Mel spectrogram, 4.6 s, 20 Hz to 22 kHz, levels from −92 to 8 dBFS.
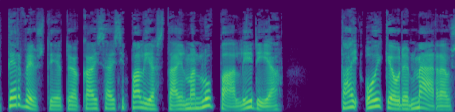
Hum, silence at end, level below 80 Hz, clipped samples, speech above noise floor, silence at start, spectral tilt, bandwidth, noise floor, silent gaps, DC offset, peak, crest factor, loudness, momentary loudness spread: none; 0 s; -62 dBFS; under 0.1%; 59 dB; 0.1 s; -5.5 dB/octave; 15.5 kHz; -75 dBFS; none; under 0.1%; 0 dBFS; 16 dB; -16 LUFS; 6 LU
